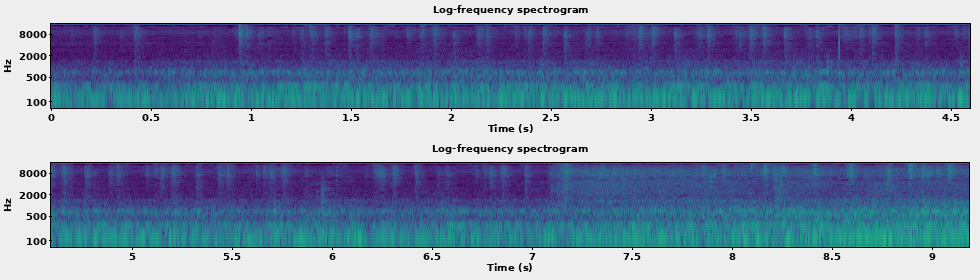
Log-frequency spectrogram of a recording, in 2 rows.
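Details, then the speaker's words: LG direct-drive washing machine, drum spinning at 400 rpm: low, steady rumbling drone with a faint rustle that grows louder at higher drum speed; worn drum bearing. "когда вас будет изношен подшипник то при вращении барабана будет вот такой вот звук"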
